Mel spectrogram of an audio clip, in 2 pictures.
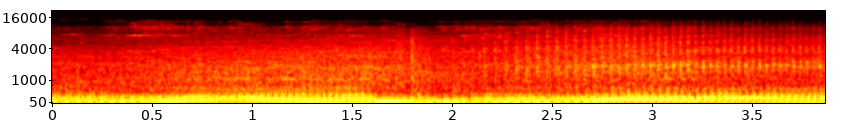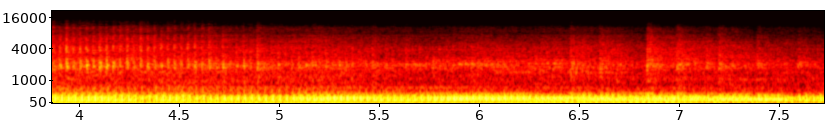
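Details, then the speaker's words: Suzuki Quadrunner LT-F500F (around 2000) single-cylinder quad running on a test tank: it stumbles unevenly at idle with sharp pops and won't rev cleanly; the backfiring traced to a faulty vacuum-actuated fuel petcock starving fuel. "i ended up doing a bunch of research to see why this quad might be backfiring the way it was i saw that the vacuum actuated petcock on the fuel tank is known to cause a lot of weird running issues"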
